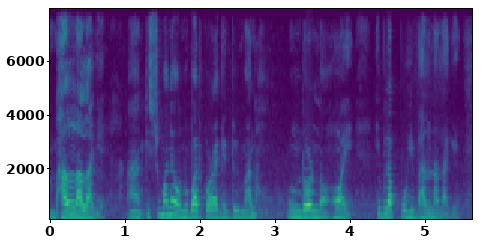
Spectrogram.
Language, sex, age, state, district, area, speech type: Assamese, female, 45-60, Assam, Kamrup Metropolitan, urban, spontaneous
